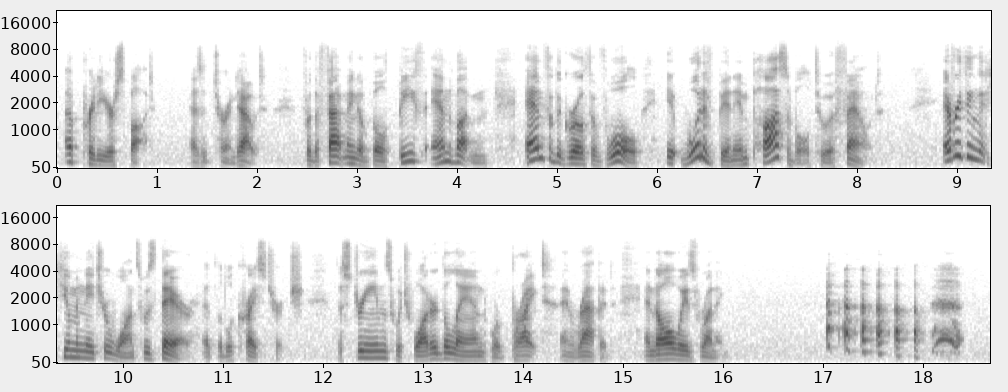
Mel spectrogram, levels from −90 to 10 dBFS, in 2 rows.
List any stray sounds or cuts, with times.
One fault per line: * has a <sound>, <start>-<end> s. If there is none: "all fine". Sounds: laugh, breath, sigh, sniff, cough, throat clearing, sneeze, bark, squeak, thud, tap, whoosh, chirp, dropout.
* has a laugh, 17.0-18.4 s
